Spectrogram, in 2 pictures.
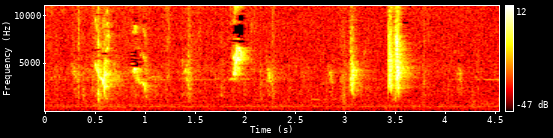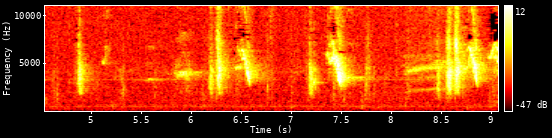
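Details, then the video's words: A pair of sparrows together, recorded on 20 March 2012: scattered short high chirps and tweets come irregularly through about nine seconds, some loud and some faint, over a low steady background hum. "雀のつがい（仲良し） A pair of sparrows"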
